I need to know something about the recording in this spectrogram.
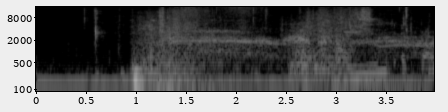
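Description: A weapon strikes a creature with a thud.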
